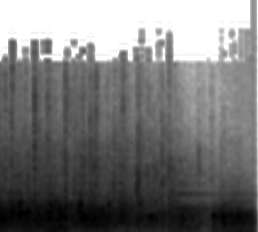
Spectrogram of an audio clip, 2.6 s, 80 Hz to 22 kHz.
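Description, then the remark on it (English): Steady audience applause for director Rian Johnson at an August 2014 interview, a dense wash of many hands clapping at an even level throughout, with no voices rising above it. “Lots of applause. Can you hear it coming through the mic there?”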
